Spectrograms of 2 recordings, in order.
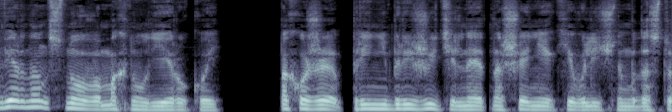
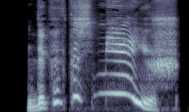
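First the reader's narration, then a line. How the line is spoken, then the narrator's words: Shrill squeak. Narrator (Russian): запищала тетя Петунья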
